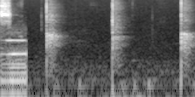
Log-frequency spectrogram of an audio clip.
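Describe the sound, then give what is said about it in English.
Three slow, sharp hand claps spaced a little over half a second apart, each a crisp, bright smack, following the brief tail of a tonal sound at the very start. “Man, I was clapping because that was your best radio voice.”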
